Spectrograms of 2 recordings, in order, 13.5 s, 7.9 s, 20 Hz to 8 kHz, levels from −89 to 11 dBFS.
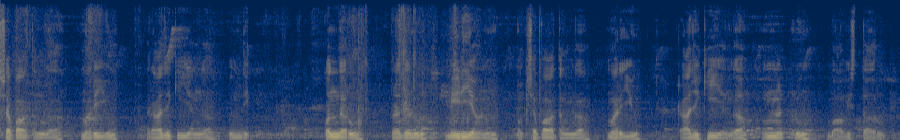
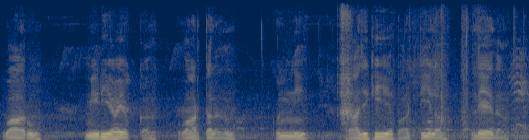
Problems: background sounds at intervals, background conversations at intervals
